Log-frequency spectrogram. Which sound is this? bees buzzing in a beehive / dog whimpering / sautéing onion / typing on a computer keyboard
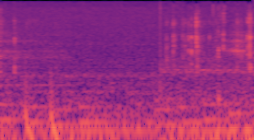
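typing on a computer keyboard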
